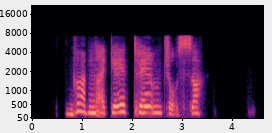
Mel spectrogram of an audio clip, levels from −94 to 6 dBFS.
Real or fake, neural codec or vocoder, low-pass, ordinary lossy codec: fake; codec, 16 kHz, 0.5 kbps, FreqCodec, larger model; 7.2 kHz; AAC, 32 kbps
